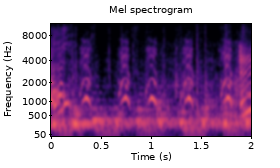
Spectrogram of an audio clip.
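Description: Cartoon puppies yipping in a quick run of short high calls, about three a second, over background music.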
